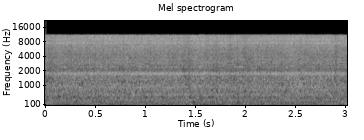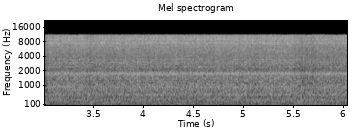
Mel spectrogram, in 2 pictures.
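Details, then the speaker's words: Refrigeration condensing unit in freezing cold, with a crankcase heater added to the liquid receiver so the low-pressure control cuts in: the compressor pumps down with an even, steady hum and hiss, no knocks, cutting out at 0 psi. Normal compressor pump-down. "and she should start pumping down for us it's pretty cold up here my hands are freezing okay she's pumping down now"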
